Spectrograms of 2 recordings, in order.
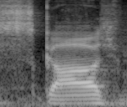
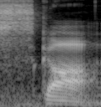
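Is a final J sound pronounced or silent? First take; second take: pronounced; silent. First: The word ends with a sounded J. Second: The word ends without any J sound. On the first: The speaker calls it wrong. "I have always pronounced this as Scars with a J" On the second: The speaker calls it right. "the J is silent. So as far as I know, the correct way to say it is Scar"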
